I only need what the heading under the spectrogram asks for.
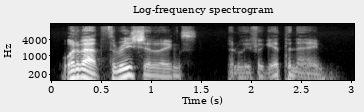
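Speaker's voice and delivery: very low, dropped-pitch put-on pirate voice. Doing a line from the pirate movie: Jack Sparrow voice. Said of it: "your impressions are dead on".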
